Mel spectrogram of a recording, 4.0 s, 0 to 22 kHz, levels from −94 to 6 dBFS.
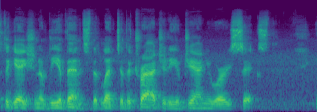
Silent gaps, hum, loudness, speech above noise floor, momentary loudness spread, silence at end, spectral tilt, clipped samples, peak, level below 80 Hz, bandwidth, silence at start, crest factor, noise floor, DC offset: none; none; -21 LUFS; 21 dB; 5 LU; 0.15 s; -3 dB/octave; under 0.1%; -6 dBFS; -68 dBFS; 15 kHz; 0 s; 18 dB; -42 dBFS; under 0.1%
